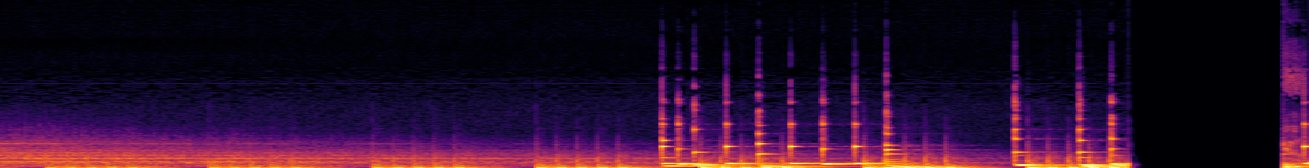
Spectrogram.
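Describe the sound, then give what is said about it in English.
A mobile phone ringtone goes off during a song on a radio show. A loud, repeating electronic melody plays in steady bursts, grows brighter and busier partway through, and then briefly cuts out near the end. “And I am so sorry that my phone went off in the middle of that.”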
